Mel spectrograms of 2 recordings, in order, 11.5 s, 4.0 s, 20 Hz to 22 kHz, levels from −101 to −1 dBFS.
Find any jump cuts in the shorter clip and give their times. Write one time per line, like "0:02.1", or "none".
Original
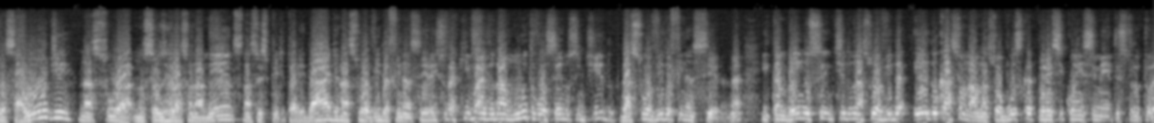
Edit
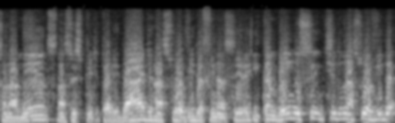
0:02.5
